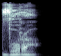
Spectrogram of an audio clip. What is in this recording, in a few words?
corn in arabic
